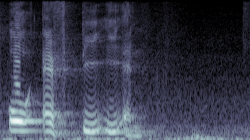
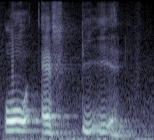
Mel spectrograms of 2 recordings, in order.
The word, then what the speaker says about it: often: Some will say often, some will say often. Previously it was often, then it became often. Now new people are saying no, often is correct. T is not silent, it should be pronounced. Some say T is silent, and then there's a big debate for that. But we realize that both are correct in their own ways.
